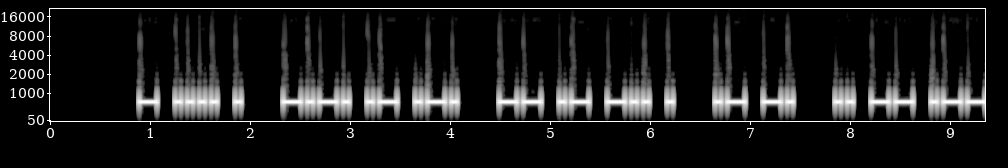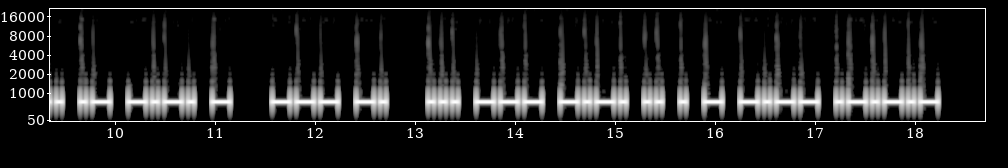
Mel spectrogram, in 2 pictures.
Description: Morse code, heard as a keyed tone, about 21 wpm, 700 Hz. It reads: THE CAR MADE AN IMPACT ON SOCIETY.
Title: Sentences from Top 1000 Words - Review Part 6 - 20wpm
